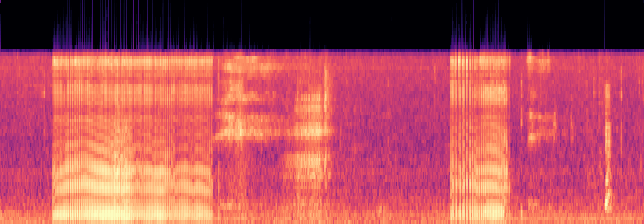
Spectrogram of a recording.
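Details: Sleeping dog named Ginger: loud rattling, buzzing snores with quieter wheezy breaths between them; snoring.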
